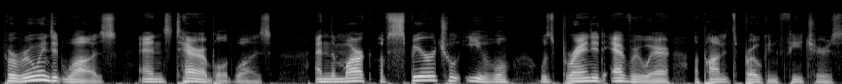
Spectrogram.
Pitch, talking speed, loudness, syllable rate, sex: 125 Hz, 150 wpm, -18 LUFS, 4.9 syllables/s, male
